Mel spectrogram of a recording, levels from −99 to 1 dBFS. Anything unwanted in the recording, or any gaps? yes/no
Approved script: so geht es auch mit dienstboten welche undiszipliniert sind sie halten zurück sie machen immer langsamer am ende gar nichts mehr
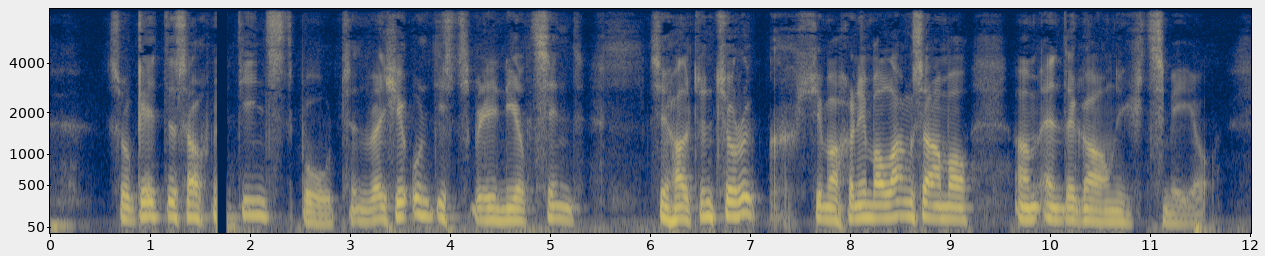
yes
